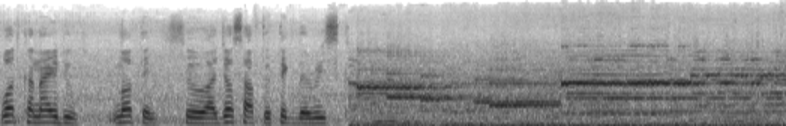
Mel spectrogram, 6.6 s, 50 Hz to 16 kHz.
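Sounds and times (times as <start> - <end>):
speech: 0.0 - 3.8
busy road traffic engine rumble: 0.0 - 6.5
sustained horn-like tones: 3.0 - 6.5.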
